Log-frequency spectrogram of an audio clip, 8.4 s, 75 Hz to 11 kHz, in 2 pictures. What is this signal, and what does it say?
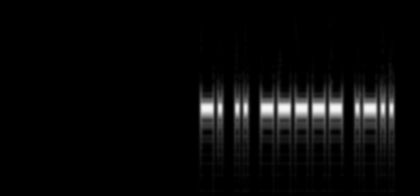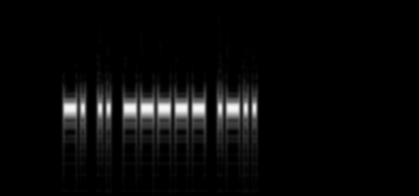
Morse code, heard as a keyed tone, about 28 wpm, 700 Hz. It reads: NI0L NI0L
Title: USA Call Signs - 4 Characters - Repeated 2x - 28wpm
